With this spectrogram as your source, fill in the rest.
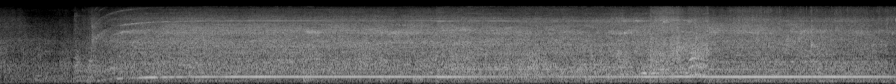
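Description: A vacuum hose switches on and hums and hisses steadily.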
